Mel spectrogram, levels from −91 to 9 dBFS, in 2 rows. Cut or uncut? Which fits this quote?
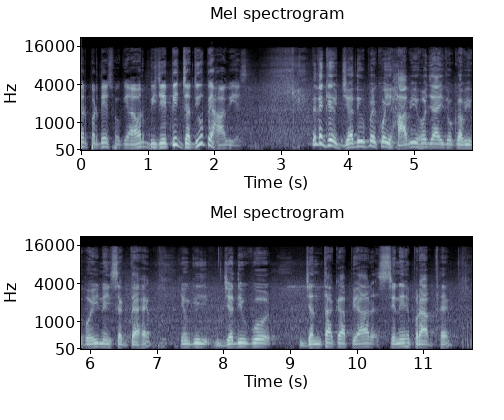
uncut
